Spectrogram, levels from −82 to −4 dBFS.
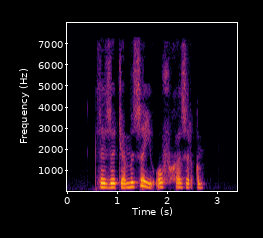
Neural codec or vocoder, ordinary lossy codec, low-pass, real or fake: codec, 16 kHz in and 24 kHz out, 1 kbps, XY-Tokenizer; AAC, 32 kbps; 7.2 kHz; fake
